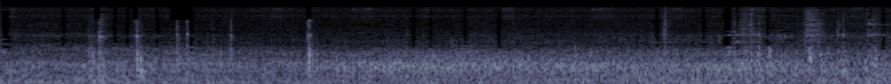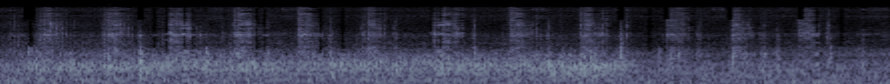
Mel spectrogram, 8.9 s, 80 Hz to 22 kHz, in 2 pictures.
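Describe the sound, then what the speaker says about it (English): A ratchet socket wrench clicks in quick repeated bursts while tightening a bracket on a Sea-Doo SPX GS 717 engine. The close, crisp pawl ticks sit over a low steady background hum with no talk. "Tighten this down. The socket's a little bit too short."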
